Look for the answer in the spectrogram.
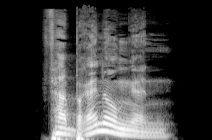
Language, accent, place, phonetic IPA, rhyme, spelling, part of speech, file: German, Germany, Berlin, [fɛɐ̯ˈbʁɛnʊŋən], -ɛnʊŋən, Verbrennungen, noun, De-Verbrennungen.ogg
- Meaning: plural of Verbrennung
